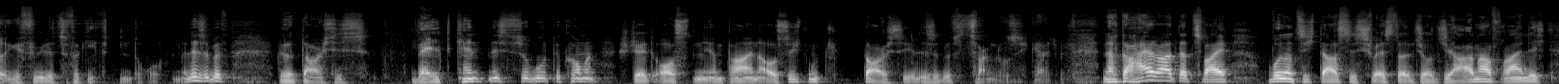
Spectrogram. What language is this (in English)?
German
